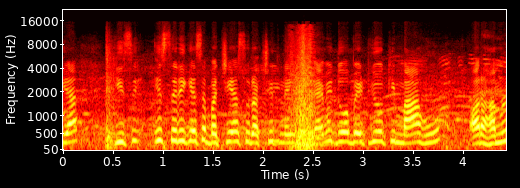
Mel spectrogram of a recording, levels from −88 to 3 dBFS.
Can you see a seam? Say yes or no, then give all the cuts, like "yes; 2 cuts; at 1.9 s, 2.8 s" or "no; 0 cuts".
yes; 1 cut; at 2.3 s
